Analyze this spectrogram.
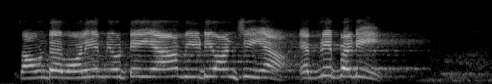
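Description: A young girl sings a melody close by.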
